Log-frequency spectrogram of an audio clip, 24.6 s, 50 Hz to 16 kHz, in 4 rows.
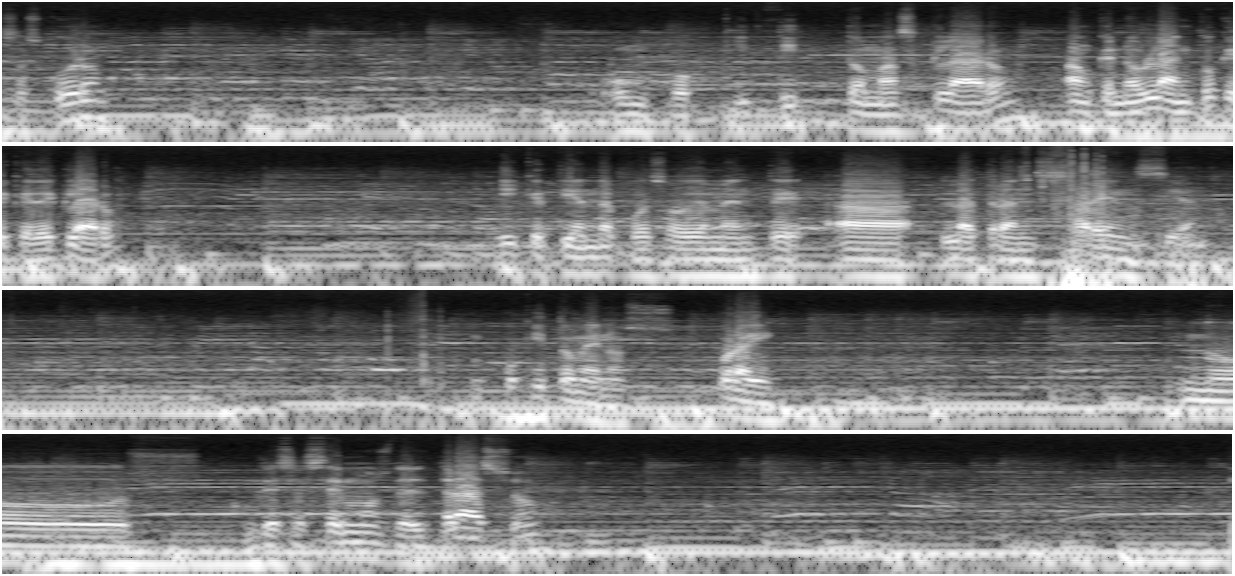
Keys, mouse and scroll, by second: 1.9-4.5 drag, 5.1-6.4 drag, 7.1-8.5 drag, 8.5-9.6 drag, 12.7-14.0 drag, 14.9-16.2 middle drag, 17.6 click, 20.4 click.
